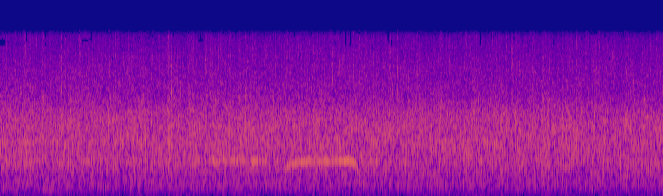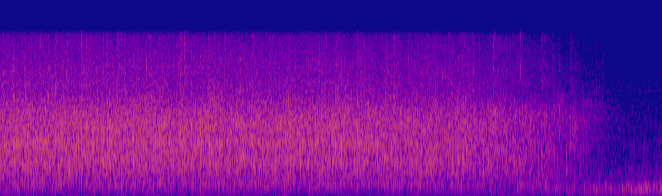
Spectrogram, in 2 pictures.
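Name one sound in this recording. A large crowd applauds and cheers in a big echoing hall.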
